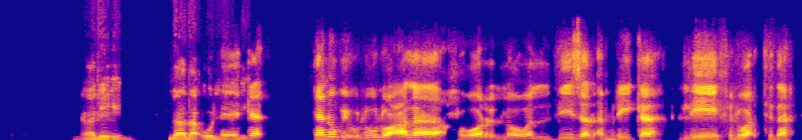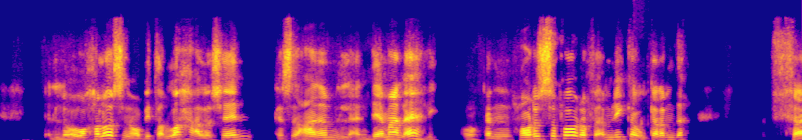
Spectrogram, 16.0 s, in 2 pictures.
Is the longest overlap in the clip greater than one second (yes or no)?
no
